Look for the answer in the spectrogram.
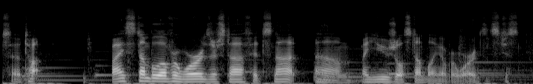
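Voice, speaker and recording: An exhausted man giving casual gameplay commentary, halting as he thinks aloud to himself. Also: medium pitch, animated, creaky, darkish tone, soft background music. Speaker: gaming video host.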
